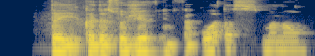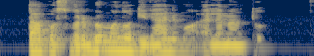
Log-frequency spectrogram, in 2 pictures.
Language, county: Lithuanian, Klaipėda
